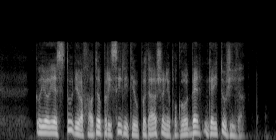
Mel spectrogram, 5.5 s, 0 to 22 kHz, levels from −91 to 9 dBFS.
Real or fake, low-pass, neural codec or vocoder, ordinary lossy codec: fake; 7.2 kHz; codec, 16 kHz, 1.1 kbps, Voila-Tokenizer; none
